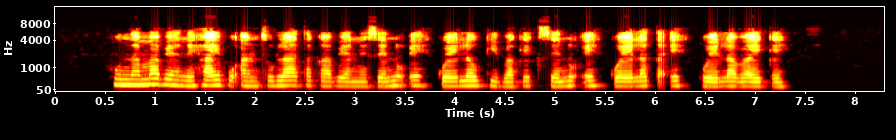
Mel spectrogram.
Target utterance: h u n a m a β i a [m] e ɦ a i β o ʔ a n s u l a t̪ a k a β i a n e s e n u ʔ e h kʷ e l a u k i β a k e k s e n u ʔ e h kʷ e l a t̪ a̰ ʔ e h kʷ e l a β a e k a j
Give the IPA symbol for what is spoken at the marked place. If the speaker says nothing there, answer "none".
n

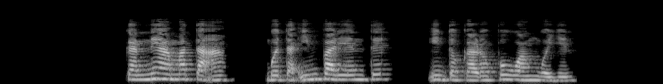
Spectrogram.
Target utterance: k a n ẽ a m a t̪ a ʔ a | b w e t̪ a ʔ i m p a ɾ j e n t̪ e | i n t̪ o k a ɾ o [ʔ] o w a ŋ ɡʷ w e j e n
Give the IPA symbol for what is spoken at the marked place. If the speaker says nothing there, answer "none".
p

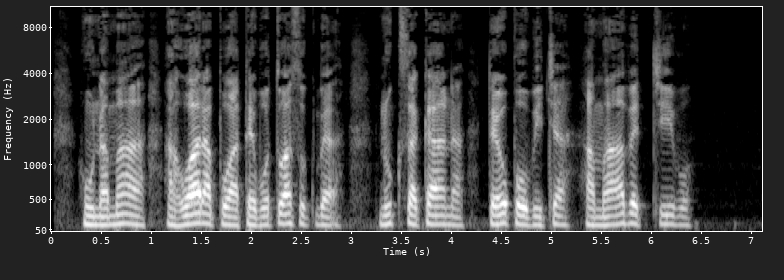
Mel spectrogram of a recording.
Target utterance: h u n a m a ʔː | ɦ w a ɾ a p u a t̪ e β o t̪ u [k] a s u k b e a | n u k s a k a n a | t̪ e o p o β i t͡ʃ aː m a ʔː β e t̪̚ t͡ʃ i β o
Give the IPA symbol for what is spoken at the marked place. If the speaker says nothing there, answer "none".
none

